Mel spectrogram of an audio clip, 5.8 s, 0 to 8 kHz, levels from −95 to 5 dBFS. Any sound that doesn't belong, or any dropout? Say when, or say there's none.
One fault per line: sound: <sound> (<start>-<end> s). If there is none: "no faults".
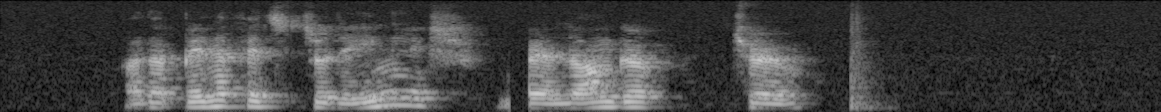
sound: dropout (2.5-2.6 s)
sound: thud (4.2-4.5 s)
